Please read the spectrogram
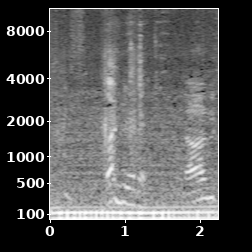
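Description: An engine running steadily with a low, even hum, with indistinct voices talking over it twice.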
